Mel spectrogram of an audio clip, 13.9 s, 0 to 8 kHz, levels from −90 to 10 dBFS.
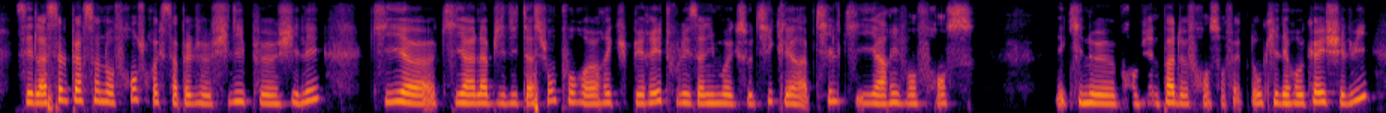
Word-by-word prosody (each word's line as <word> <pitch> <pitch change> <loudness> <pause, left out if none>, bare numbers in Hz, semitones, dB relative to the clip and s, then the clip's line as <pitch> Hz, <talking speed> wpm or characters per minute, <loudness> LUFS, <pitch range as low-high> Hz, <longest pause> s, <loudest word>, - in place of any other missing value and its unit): c'est 205 - +2
la 190 -1 +6
seule 250 +4 +1
personne 235 -2 +2
en 200 - +2
France, 255 +6 -3
je - - -13
crois 200 - -1
qu'il - - -8
s'appelle 185 -1 -1
f - - -5
heu, 175 - -1
Philippe, 215 +3 -4
heu, 180 -1 +1
Gillet 200 +8 -1 0.5
qui, 215 0 +2
heu, 185 -3 +5
qui 195 - -2
a 185 -1 +6
l'habilitation 185 +3 0
pour, 205 -5 -2
heu, 175 - +3
récupérer 195 +2 -1
tous 235 -3 -14
les 190 -1 0
animaux 185 0 +1
exotiques, 180 +5 -4
les 180 -1 +2
reptiles 220 +5 -3
qui 190 -4 -4
arrivent 180 +1 +1
en 180 - 0
France 185 0 -4 0.8
et - - -3
qui 195 0 -3
ne 185 -2 +4
proviennent 180 +1 -11
pas 200 +2 +7
de 180 -2 -2
France, 180 +2 -7
en - - -9
fait. - - -10
Donc 190 +2 -3
il 195 - 0
les 185 - +6
recueille 185 +3 +3
chez 195 -3 +1
lui 275 - 0
190 Hz, 210 wpm, -24 LUFS, 180-210 Hz, 0.8 s, pas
